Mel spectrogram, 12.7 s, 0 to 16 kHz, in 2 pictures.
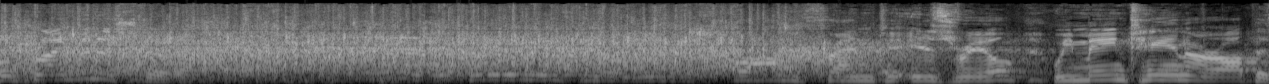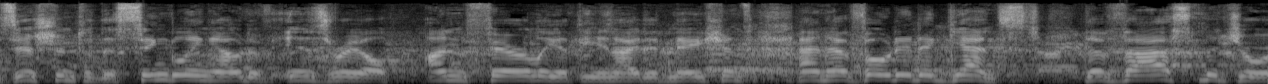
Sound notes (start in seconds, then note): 0.0 some Applause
